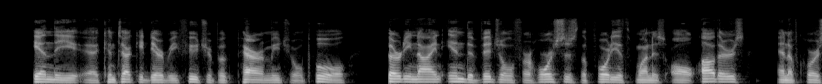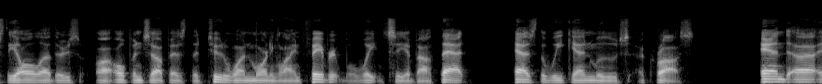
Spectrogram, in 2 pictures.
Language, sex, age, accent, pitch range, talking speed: English, male, 50-69, American, 95-125 Hz, 180 wpm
